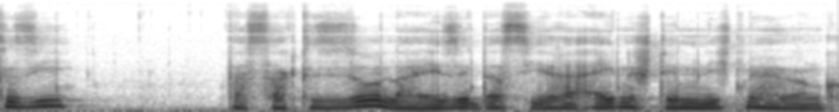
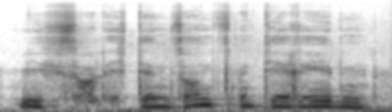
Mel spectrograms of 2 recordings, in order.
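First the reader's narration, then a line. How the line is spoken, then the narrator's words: Breathy whisper. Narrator (German): hauchte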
